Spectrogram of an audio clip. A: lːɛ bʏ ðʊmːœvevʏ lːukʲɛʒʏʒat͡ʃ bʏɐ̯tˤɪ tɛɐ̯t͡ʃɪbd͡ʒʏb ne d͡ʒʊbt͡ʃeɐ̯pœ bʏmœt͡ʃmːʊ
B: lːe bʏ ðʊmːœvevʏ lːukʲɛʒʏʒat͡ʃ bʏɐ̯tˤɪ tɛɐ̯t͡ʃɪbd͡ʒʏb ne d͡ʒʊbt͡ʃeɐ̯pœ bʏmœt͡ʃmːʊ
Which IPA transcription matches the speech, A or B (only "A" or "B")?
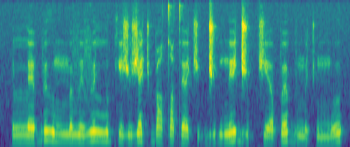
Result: A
